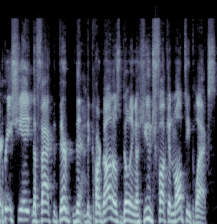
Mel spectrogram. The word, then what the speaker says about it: Cardano: It's not Cardino either. It's Cardano. Cardano.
